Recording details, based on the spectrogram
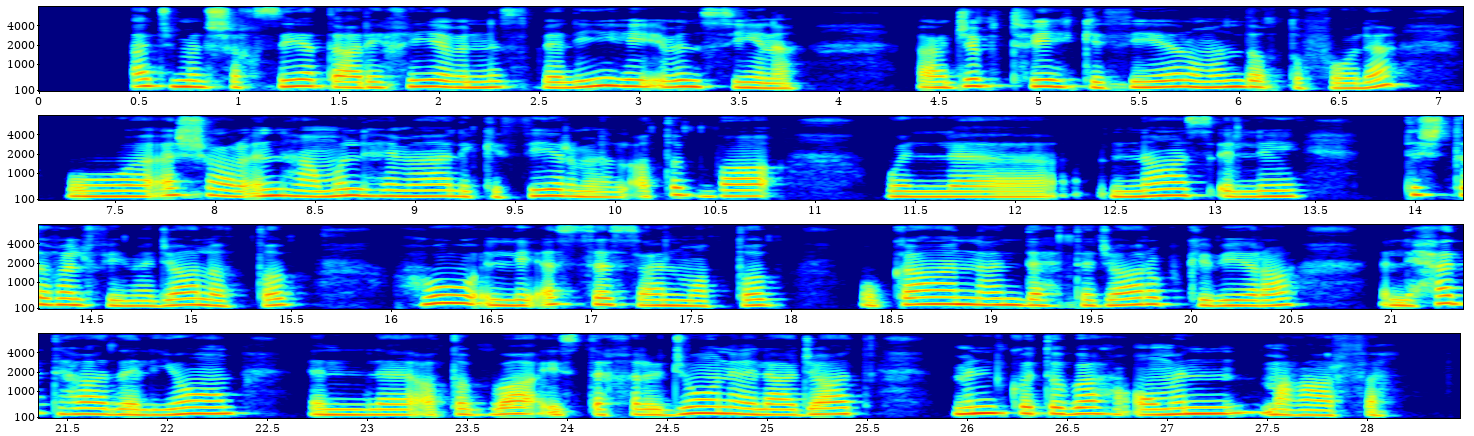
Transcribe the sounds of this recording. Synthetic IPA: ʔad͡ʒmalʃɑxsˤɨjːat̪aːɾiːxɪjːabɪnːɪsbaliːɦiːʔɪbnsiːna | ʔʕd͡ʒabt̪fiːhkɪθiːɾwmʊnd̪ʊt̪ˤːʊfuːla | wʔaʃʕʊɾˤʔɪ̰nːɦamʊlɦɪmalɪkɪθiːɾmɪnɪlʔɑ̰t̪ˤɨbːaːʔ | wɪ | nːaːsʔɪlːi | t̪ɪʃt̪aɣɪlfimad͡ʒaːlɨt̪ˤːɨbː | huːʔɪ̰lːiʔasːasʕɪlmɨt̪ˤːɨbː | wkaːnʕɪnd̪aht̪ad͡ʒaːɾɪbkɪbiːɾa | ʔɪlːiħad̪ːɦaːðaljoːm | ɪʔɑ̰t̪ˤɨbːaːʔjɪ̰st̪axɾɪd͡ʒuːnʕɪlaːd͡ʒaːt̪ | mɪnkʊt̪ʊbawmɪnmaʕɑːɾfa

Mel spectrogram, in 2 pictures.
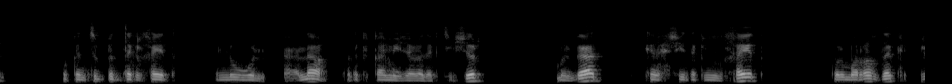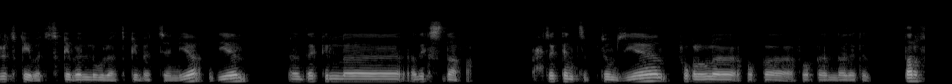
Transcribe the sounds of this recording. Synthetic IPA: wkænt̪əbːət̪̚d̪ækəlxijt̪ˤ | fəlʔəwːəl | ʕlæhæd̪ækəlqæmiʒawlæhæd̪ækə̥t̪ːiʃəɾt̪ | mənbaʕd̪̚ | kænħt̪id̪ækəlxɑjt̪ˤ | kʊlːmɑrˤːɑt̪d̪ækʒut̪qibæqibæləlʔulæt̪qibæt̪ːænəjad̪jæl | d̪ækə | æ̰d̪ækə̥sˤːɑd̪ˤɑfɑ̰ | wħḁt̪ːækænt̪əbːt̪uməzjænfuqfuqfuqæd̪ækə | t̪ˤːɑɾˤf

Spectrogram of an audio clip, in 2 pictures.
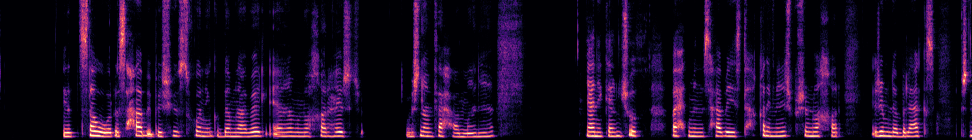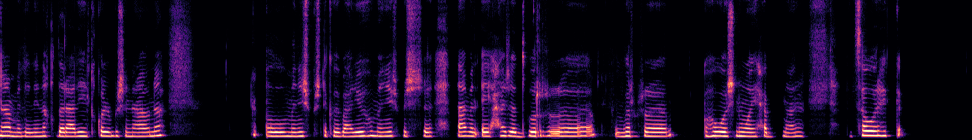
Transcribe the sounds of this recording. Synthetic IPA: nɪt̪sˤɑwːɑɾʔɑsˤħɑːbibeːʃjʊsˤfuːniɡʊd̪ːaːmɪlʕbel̰ʔanamɪnwaxːɪɾˤɦaːʃ | beːʃnɪnfaħhamana | jaʕnikanʃuːfwaːħɪd̪mɪnʔɑsˤħɑːbijɪst̪ḁħɑ̥qːnimaniːʃbʃnwaxːɪɾ | ʒɪmlabɪlʕaks | b̥aʃnɪʕmallːinɪqd̪ɪɾˤʕaleːhɪlkʊlːbaːʃnʕaːwna | wmaniːʃbaːʃnɪkt̪ɪbʕaleːɦʊmaniːʃbaʃnɪʕmɪlʔæjːħaːʒːad̪wʊrˤ | bɑr | ɦʊwːaʃɪnhʊwːajħɪbːmaʕnanɪt̪sˤɑwːɑɾˤhakːa

